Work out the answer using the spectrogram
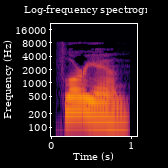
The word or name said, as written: floriane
